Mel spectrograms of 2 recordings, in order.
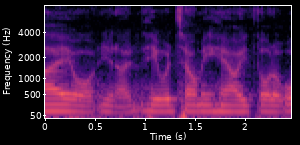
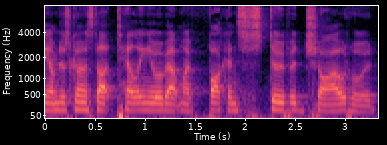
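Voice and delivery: ordinary talk

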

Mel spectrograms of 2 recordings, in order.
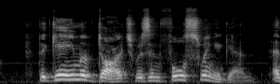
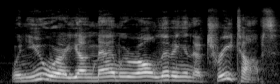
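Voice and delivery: louder teasing jab; mocking barman; 5 semitones higher, 7 dB louder than usual. A narrator's reading. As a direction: play to the crowd at the bar. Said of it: "with a glance at the other customers".

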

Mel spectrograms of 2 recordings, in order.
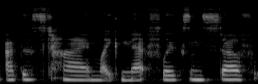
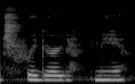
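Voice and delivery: usual speaking voice

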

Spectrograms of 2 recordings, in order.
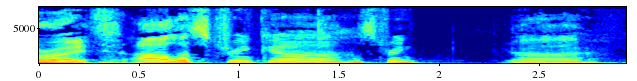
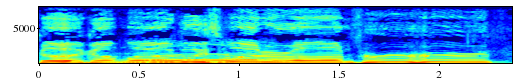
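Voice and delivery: mocking coworker voice; 12 semitones higher, 5 dB louder than usual. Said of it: "they're like".

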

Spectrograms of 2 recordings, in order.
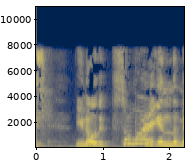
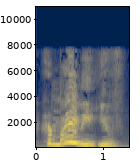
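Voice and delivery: gushing voice; 11 semitones higher, 3 dB louder, much slower than usual. Retold or imitated. Retold gushing compliment.

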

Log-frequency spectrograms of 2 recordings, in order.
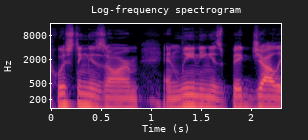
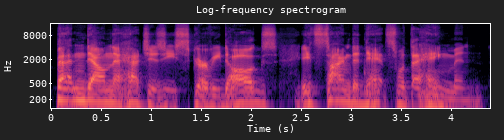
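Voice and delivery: loud, higher pirate battle cry; pirate shout; 5 semitones higher, 7 dB louder than usual. Acted. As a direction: roar it charging in. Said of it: "he shouted".

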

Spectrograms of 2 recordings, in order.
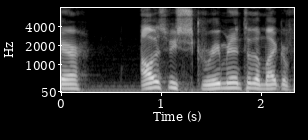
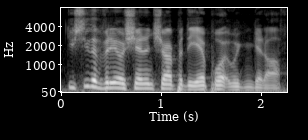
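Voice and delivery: usual speaking voice

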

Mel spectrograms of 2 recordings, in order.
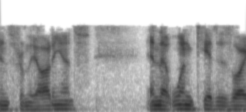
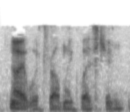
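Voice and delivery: much lower, softer deflated mumble; meek retreat; 8 semitones lower, 4 dB quieter than usual. Retold or imitated. Kid backing down after Homer's put-down, deflated. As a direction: cave in quietly. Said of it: "And he's like".

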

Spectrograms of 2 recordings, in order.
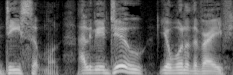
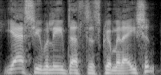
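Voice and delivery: usual speaking voice

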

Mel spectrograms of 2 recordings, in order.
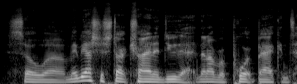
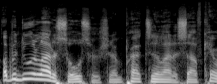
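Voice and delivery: mock social media voice; 7 dB louder, faster than usual. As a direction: rattle it off like a wellness influencer. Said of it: "people will tell you on social media".

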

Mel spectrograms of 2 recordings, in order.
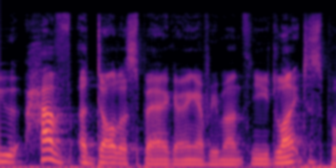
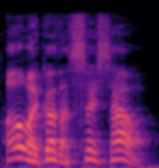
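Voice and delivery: sucking a lemon; 7 semitones higher than usual. Real, not acted. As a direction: mouth puckered from lemon. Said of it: "I was just sucking on a lemon".

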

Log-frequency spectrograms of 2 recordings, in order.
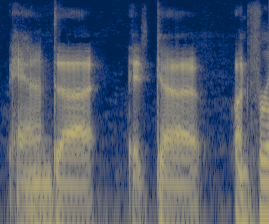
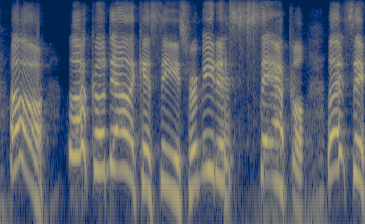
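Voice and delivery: very high squeaky put-on voice; cartoonish, high-pitched eager little critter; excited creature. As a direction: squeal with hammed-up delight at the food. Voices excited creature tasting food.

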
